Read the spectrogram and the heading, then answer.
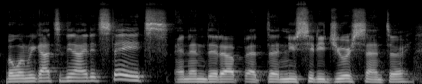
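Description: A man's voice: mid-range voice, a little fast, clear, resonant tone. A man in his fifties from Chile, a podcast guest telling his life story in a loose, conversational way, full of fillers and repeated words. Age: 50s.

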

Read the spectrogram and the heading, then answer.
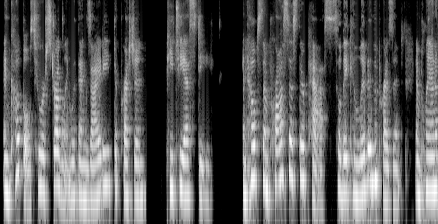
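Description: A woman's voice: mid-range voice, darkish tone. A woman hosting a podcast, reading a guest introduction and then chatting eagerly with her guest. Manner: upbeat, eager. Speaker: podcast host. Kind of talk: scripted intro then casual interview.

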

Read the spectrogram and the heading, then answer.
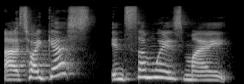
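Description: A woman's voice: a little high, lively intonation, measured pace, a bit bright. Upbeat woman co-hosting a podcast. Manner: upbeat, asks questions, frequent "right?" tags. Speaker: podcast co-host. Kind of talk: conversational podcast talk.

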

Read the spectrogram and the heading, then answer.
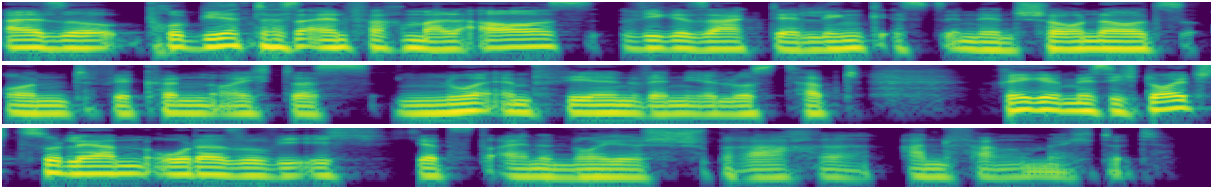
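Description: Guy cohosting a podcast, kinda low voice, upbeat, laughs a lot, dry close mic. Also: fairly even intonation, unhurried, darkish tone, no echo. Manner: enthusiastic, laughs easily. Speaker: podcast co-host. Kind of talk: casual podcast chat.

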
